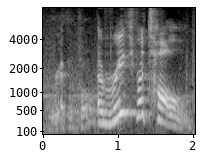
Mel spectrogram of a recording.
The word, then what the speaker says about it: erythritol: Erythritol.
